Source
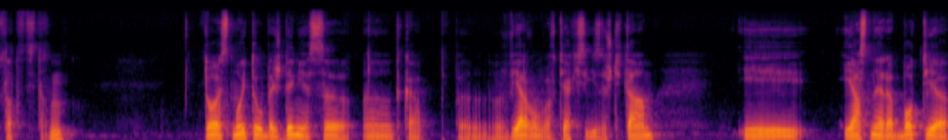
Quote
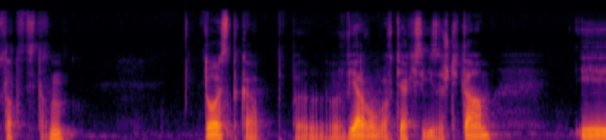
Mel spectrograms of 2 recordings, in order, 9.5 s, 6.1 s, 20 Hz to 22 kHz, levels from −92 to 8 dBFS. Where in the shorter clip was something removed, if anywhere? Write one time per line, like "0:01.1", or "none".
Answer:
0:02.3

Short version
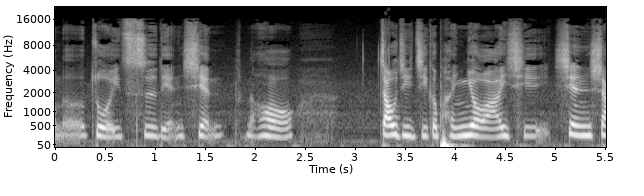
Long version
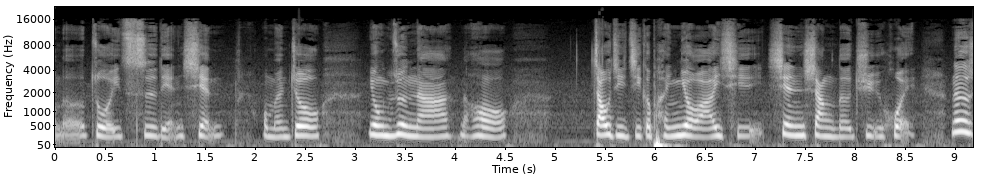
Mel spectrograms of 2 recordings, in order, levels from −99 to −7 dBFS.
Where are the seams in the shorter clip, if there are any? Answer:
0:01.8

